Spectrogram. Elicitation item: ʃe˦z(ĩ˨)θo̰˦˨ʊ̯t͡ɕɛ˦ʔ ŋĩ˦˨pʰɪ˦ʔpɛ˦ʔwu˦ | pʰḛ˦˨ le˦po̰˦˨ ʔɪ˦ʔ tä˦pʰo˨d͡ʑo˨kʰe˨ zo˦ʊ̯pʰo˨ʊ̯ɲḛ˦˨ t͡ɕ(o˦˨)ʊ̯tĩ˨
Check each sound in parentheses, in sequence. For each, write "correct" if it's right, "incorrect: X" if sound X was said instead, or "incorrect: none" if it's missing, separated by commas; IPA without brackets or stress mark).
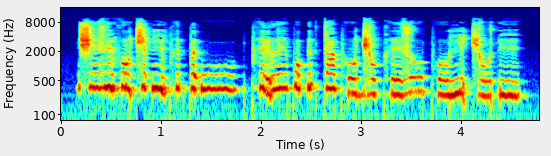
incorrect: ĩ˦˨, incorrect: o˨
